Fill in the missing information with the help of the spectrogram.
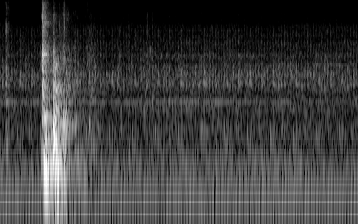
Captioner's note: wood thud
